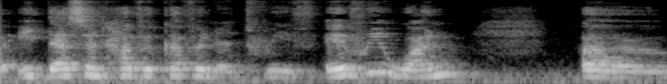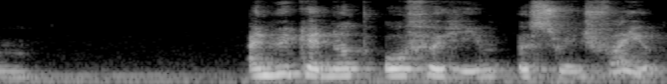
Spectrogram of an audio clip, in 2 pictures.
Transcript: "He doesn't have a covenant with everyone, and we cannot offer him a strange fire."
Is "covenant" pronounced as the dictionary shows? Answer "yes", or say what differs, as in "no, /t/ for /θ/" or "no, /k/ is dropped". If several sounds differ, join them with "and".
yes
